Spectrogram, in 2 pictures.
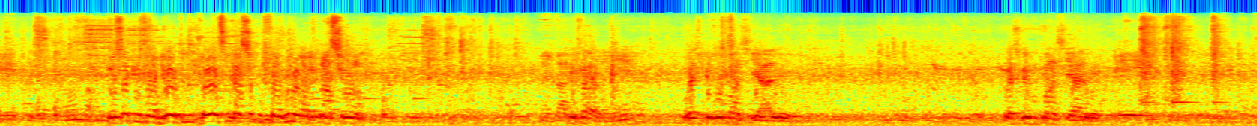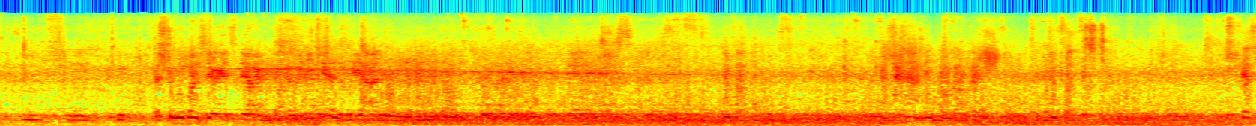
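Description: A man speaks quietly and haltingly nearby.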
